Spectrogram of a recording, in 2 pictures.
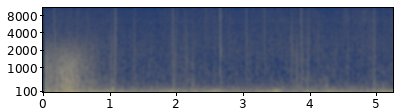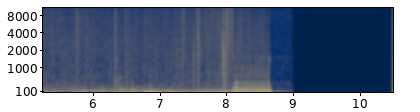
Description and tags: BnISI side1
LP record surface noise.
